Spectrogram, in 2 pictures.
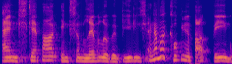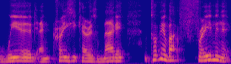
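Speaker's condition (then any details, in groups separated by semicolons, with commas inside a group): Cleft palate; speech impediment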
